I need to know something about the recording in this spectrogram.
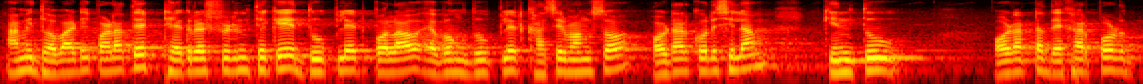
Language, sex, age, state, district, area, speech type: Bengali, male, 30-45, West Bengal, Purulia, urban, spontaneous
